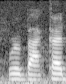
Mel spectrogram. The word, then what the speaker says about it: Rebecca: Rebecca Dorn, R-E-B-E-C-C-A, last name Dorn, D-O-R-N.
